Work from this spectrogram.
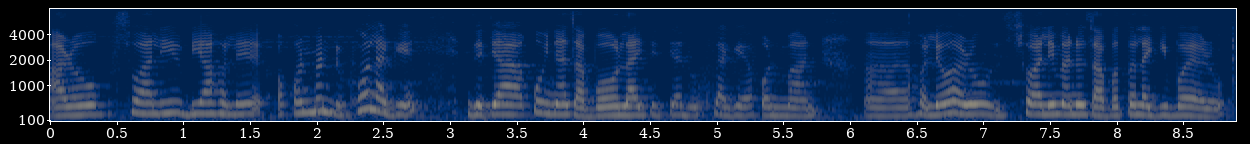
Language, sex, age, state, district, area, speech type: Assamese, female, 18-30, Assam, Nalbari, rural, spontaneous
